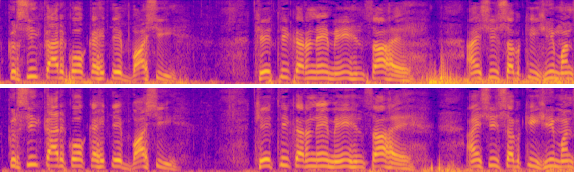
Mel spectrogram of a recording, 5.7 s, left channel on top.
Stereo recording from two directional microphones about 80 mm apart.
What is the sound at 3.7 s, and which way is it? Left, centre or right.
Speech, right.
